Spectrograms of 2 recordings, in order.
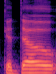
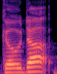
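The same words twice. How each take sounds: First: The name does not end like 'robot'. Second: The name ends like the word 'robot'. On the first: It follows the name from the play. "Other people like to pronounce it Godot or Gado because of the story" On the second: It follows the developers' own pronunciation. "because their logo is a robot, and they rhyme"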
